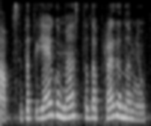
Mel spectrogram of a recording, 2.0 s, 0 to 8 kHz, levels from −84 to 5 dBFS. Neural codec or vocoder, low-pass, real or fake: none; 7.2 kHz; real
